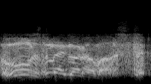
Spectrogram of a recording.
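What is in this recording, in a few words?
attack position, mood med, Hungarian; War Thunder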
